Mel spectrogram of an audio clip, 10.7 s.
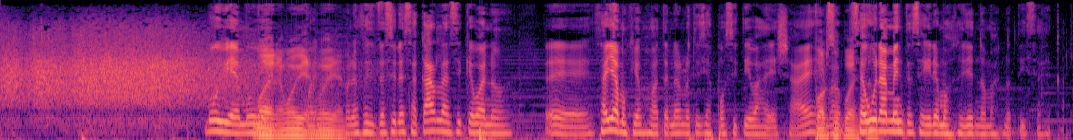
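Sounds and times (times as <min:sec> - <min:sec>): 
applause from the stands for a young athlete: 0:00.0 - 0:03.0
speech: 0:02.0 - 0:10.7.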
